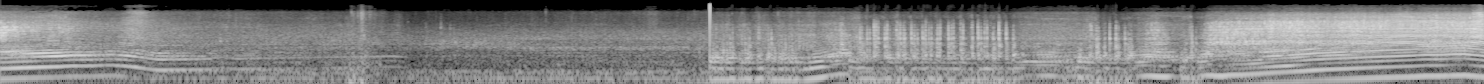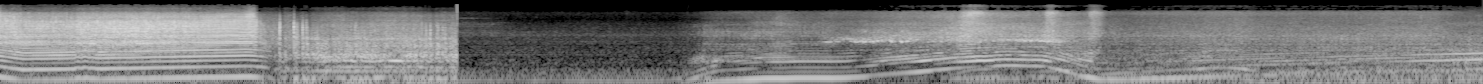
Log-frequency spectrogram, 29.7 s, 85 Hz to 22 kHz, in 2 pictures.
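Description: Tuned 2009 BMW 335i's twin-turbo inline-six, with a turbo-back exhaust, revving hard several times. Its note climbs and falls again and again, with one long climb in the middle and a quieter stretch about twenty seconds in.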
